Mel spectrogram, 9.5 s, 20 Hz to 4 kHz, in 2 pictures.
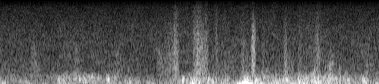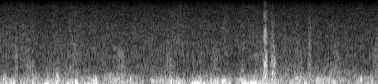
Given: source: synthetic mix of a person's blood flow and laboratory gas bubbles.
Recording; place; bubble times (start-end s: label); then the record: Doppler ultrasound of blood flow; subclavian vein
no bubbles
From the record:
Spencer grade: 0 (complete lack of bubble signals)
